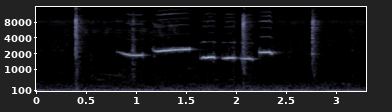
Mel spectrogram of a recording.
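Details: Wild female White-rumped shama, ketrekan call used to provoke rival birds. A single whistled phrase: a falling note, a long rising whistle, three short steady notes and a final upward note, framed by a few sharp clicks.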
